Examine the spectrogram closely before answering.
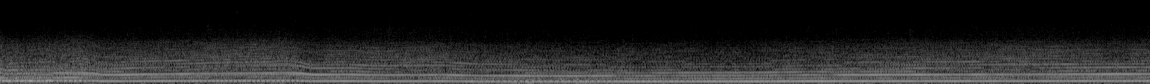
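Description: A truck engine drones steadily at speed.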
